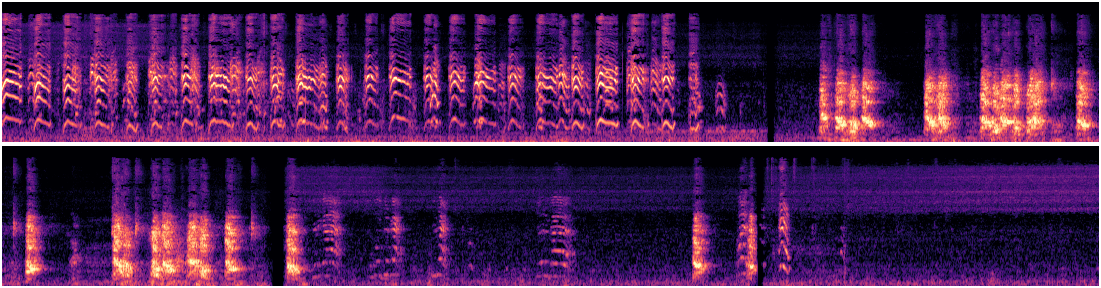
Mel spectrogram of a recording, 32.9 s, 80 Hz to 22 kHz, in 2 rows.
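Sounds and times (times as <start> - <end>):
puppy crying: 0.0 - 10.9, 27.8 - 28.4.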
